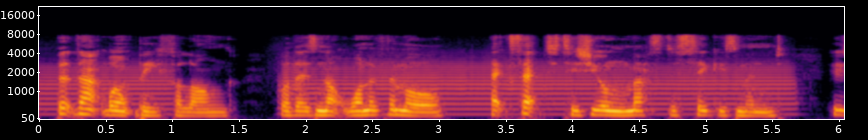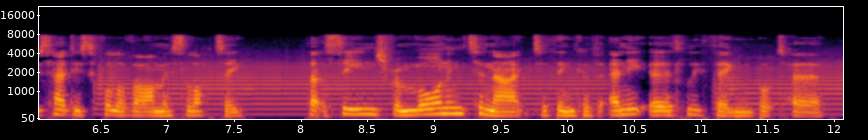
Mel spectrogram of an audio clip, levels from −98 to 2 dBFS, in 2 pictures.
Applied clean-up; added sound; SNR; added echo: none; Trumpet; 18 dB; none.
